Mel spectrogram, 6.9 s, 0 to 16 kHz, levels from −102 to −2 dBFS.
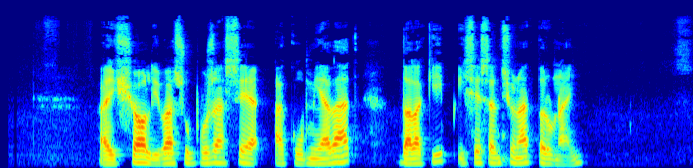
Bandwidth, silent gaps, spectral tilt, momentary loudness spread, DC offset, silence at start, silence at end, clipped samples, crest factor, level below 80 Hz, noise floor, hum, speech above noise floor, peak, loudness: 11.5 kHz; none; -5 dB/octave; 12 LU; under 0.1%; 1 s; 1.15 s; under 0.1%; 22 dB; -72 dBFS; -78 dBFS; none; 49 dB; -8 dBFS; -29 LUFS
